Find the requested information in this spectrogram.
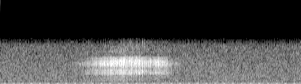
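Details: Snoring: a single quacking, nasal snore rising and fading over about a second and a half against steady low background noise.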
